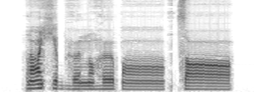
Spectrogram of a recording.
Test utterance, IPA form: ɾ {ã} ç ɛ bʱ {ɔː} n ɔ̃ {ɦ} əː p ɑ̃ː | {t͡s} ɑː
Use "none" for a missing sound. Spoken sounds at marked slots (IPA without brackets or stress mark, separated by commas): ɑ̃, əː, ɦ, t͡s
